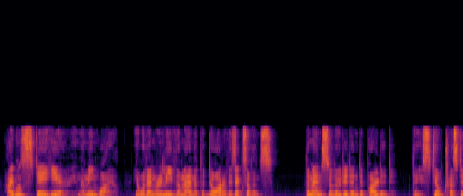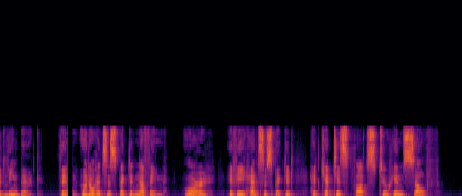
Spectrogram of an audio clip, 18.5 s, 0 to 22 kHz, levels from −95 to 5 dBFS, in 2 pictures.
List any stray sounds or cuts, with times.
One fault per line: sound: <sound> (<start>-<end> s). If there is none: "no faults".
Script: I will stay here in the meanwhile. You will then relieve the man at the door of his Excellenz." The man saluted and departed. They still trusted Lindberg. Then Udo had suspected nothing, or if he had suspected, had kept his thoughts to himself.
sound: dropout (10.6-10.7 s)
